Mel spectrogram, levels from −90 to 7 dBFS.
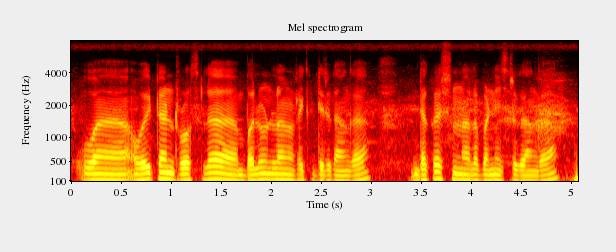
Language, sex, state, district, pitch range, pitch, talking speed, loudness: Tamil, male, Tamil Nadu, Kanyakumari, 110-125 Hz, 115 Hz, 140 wpm, -18 LUFS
